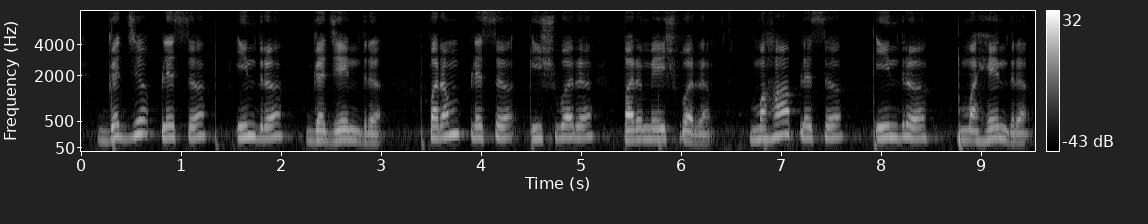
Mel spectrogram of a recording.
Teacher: यहाँ पर आप देख सकते हो कि ह्रस्व आ और ह्रस्व ई, ह्रस्व आ और दीर्घ ई, दीर्घ आ और ह्रस्व ई और दीर्घ आ और दीर्घ ई सभी मिलने पर यहाँ पर ए का उच्चारण आ रहा है। यहाँ पर हमने देखा कि ए का उच्चारण आने पर किस तरह से गुण संधि बनती है।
